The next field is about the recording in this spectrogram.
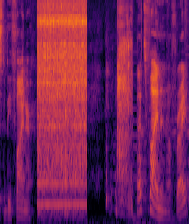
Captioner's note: grinding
